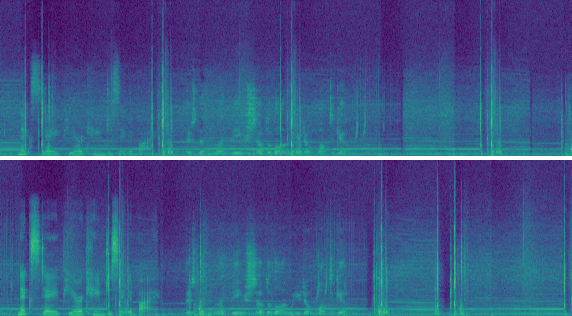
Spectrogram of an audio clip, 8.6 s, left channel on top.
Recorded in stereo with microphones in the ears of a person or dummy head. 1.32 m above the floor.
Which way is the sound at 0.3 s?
80° right.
